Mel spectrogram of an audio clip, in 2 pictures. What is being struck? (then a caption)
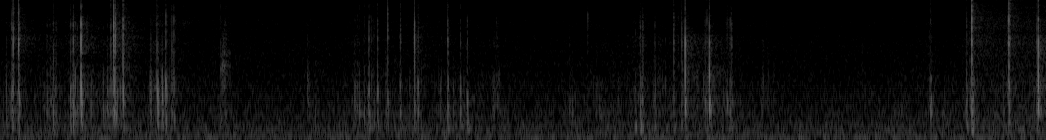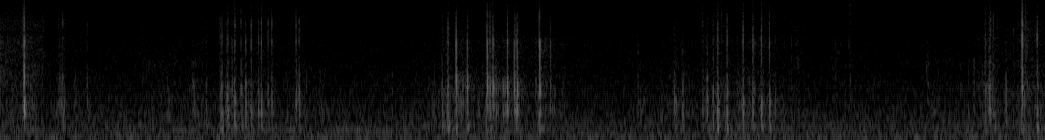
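Wooden hairbrush with wooden pins. Long nails scratch and strum the wooden pins of a light wooden hairbrush. Quiet, bright, crisp ticking comes in short clusters of rapid clicks and scratchy rustles, separated by near-silent pauses. Each click dies away almost instantly.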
